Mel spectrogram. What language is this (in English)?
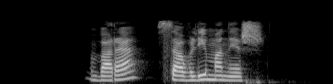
Mari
